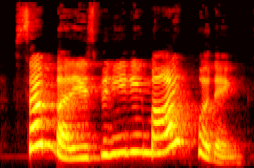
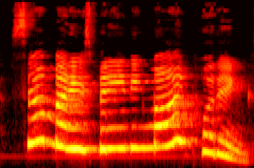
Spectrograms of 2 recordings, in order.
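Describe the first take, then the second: First: It is said in a middle-sized voice. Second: It is said in a wee little voice.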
